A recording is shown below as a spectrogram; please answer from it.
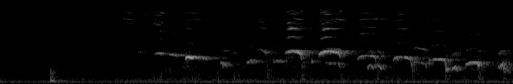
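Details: Giant Schnauzer puppy at play indoors, tugging at another dog's tail, lets out a fast, uneven string of high-pitched whimpers and squeaky whines that often fall in pitch, following a near-silent opening.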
